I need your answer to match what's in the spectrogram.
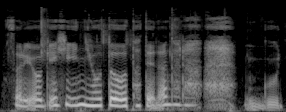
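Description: A woman voicing a teasing, domineering female teacher in a whispered roleplay, speaking in a soft, breathy, bossy way. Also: fairly high pitch, huge pitch swings, moderate pace, exaggerated voice. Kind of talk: erotic ASMR roleplay.

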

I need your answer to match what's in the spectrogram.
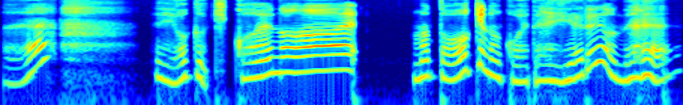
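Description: A woman playing a bossy, sneering younger sister in an audio drama, her voice set high and swooping wildly up and down as she giggles and looks down on her brother. The recording is dry and close, with no room sound around her. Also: animated, slow, a bit bright, no echo, full character voice. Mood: taunting. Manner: taunting, condescending, frequent giggles. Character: mocking, domineering adult younger sister. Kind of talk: audio role-play drama.

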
